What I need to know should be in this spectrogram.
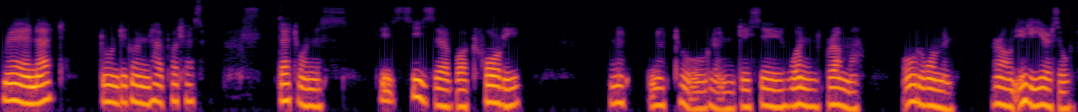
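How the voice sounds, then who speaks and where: Woman storyteller, low husky voice, slow unhurried telling, muffled dry recording. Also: steady tone, dry recording. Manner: unhurried, repeats herself, laughs between stories. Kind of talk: oral history storytelling.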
